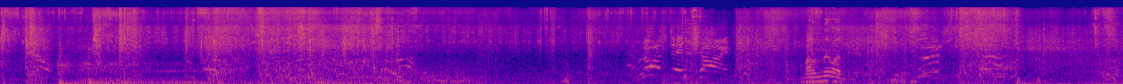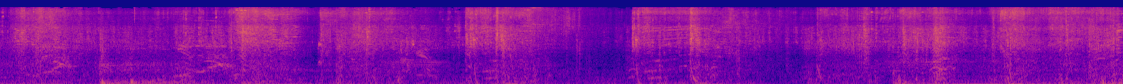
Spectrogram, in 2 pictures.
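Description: Blows and impacts thud and crash in a fight.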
